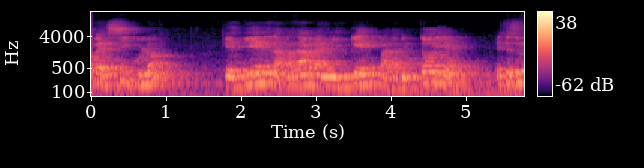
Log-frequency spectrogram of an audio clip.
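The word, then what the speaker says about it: Νίκη: la palabra Nike exactamente viene del griego y no se pronuncian nada se pronuncian de qué así así como está escrito ni que niquef pero el acento la e ni qué y la palabra ni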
